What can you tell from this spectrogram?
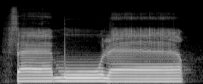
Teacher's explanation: Ingat ini qafnya qaf kasroh. Kalau qaf kasroh dia nisbi. Dia kadar ketebalannya berkurang. Lalu dia nggak perlu pakai monyong-monyong.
